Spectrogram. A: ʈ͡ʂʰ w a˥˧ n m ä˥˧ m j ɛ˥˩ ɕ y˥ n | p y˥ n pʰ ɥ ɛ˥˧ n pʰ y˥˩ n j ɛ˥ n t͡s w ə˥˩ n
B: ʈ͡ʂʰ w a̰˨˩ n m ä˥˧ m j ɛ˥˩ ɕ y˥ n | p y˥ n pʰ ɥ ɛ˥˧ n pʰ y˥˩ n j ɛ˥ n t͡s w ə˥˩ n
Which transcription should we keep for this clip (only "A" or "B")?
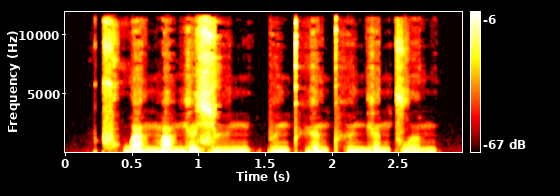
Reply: A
